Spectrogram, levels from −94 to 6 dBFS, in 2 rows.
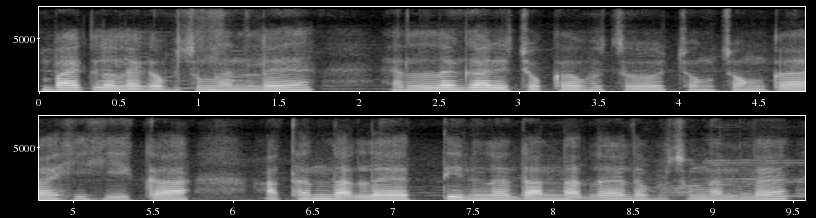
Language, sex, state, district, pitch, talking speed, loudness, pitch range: Wancho, female, Arunachal Pradesh, Longding, 190 Hz, 145 wpm, -20 LUFS, 185-200 Hz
